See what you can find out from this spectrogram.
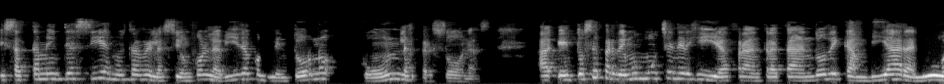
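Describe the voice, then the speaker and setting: Using a normal speaking voice, a woman talks at a fairly slow pace with a fairly high pitch and lively intonation. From Caracas, Venezuela. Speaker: psychopedagogue and workshop facilitator. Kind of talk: interview conversation.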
